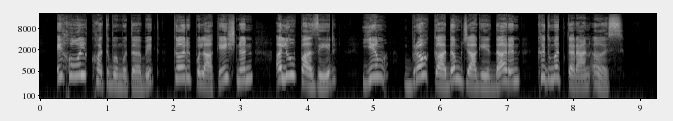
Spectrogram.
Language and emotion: Kashmiri, neutral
